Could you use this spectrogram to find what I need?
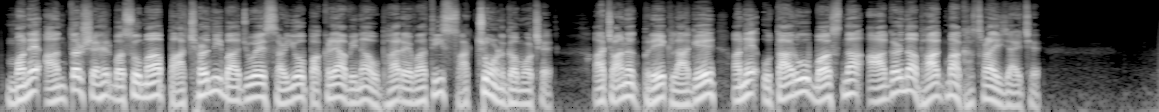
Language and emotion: Gujarati, disgusted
